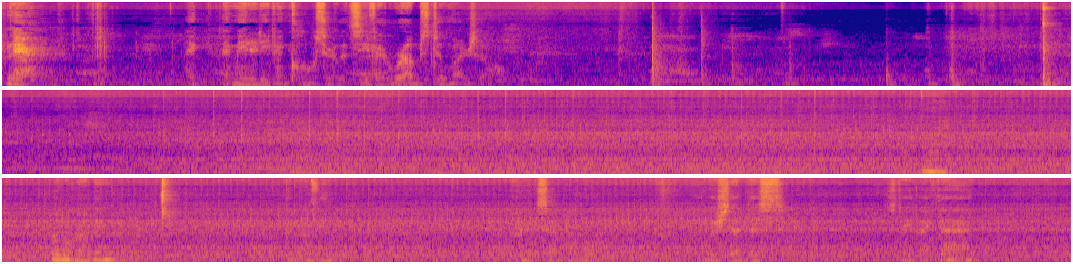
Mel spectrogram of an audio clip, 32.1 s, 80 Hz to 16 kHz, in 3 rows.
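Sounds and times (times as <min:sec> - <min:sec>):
fan motor humming: 0:00.0 - 0:32.0.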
